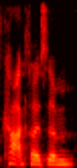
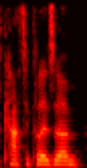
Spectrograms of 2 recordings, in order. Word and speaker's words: Katiclyzm: wants to call herself okay it's cataclysm um I just want that to be known it's cataclysm um and I think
